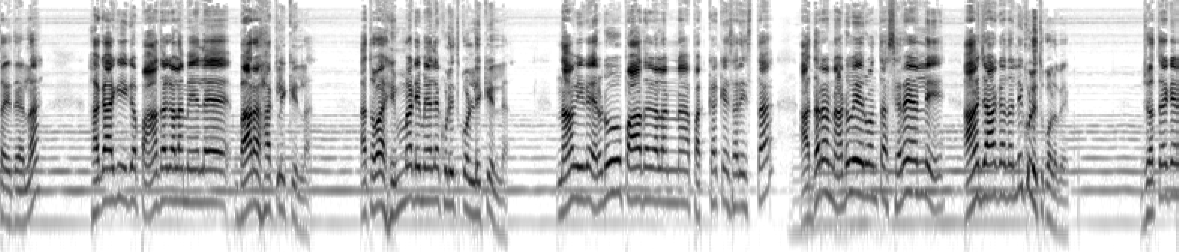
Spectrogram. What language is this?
Kannada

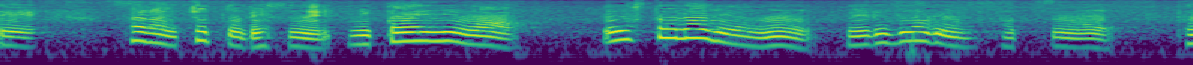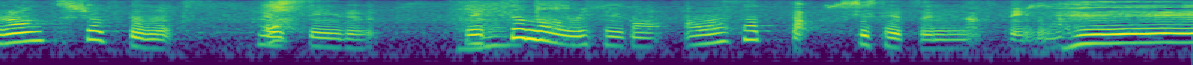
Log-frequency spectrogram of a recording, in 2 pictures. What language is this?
Japanese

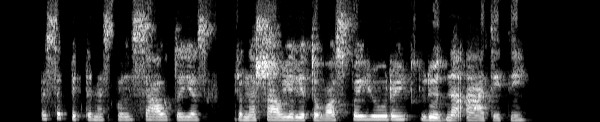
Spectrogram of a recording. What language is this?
Lithuanian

